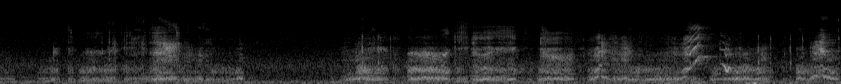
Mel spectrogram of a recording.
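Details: Five-week-old puppies grumbling and growling in rough, low bursts. Thin squeaky whines rise above them. The noise comes in uneven clusters, with a quieter gap of about a second near the middle.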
